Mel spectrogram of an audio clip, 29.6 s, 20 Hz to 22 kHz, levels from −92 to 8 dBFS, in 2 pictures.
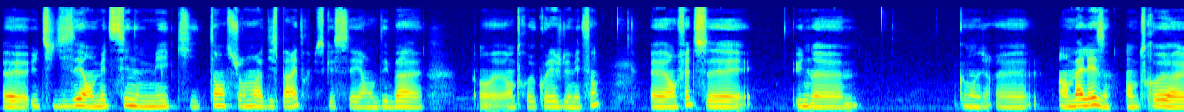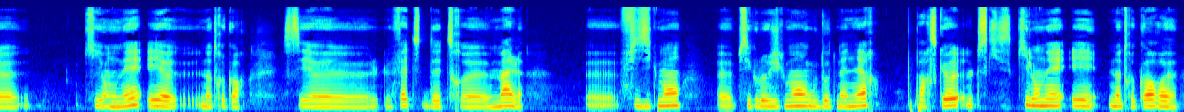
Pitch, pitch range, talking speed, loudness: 175 Hz, 165-190 Hz, 130 wpm, -25 LUFS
